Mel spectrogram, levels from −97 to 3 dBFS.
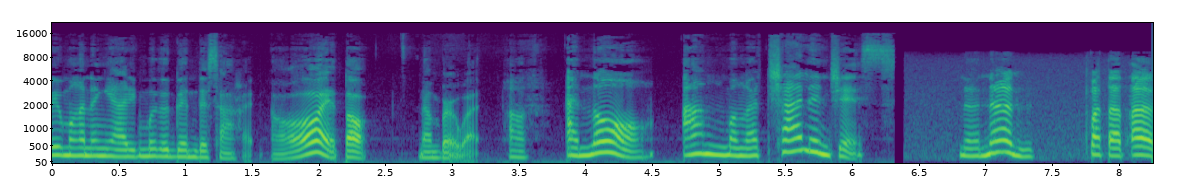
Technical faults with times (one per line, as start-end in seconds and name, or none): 6.32-8.26 input switched to a poorer device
